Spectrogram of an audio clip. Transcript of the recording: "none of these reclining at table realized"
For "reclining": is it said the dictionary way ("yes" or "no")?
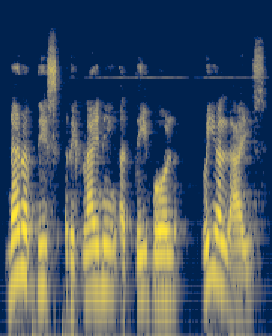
yes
